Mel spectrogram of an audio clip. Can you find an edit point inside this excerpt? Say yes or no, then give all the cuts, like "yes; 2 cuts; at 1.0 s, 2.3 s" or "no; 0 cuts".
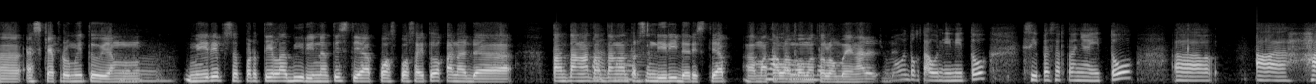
yes; 1 cut; at 9.1 s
